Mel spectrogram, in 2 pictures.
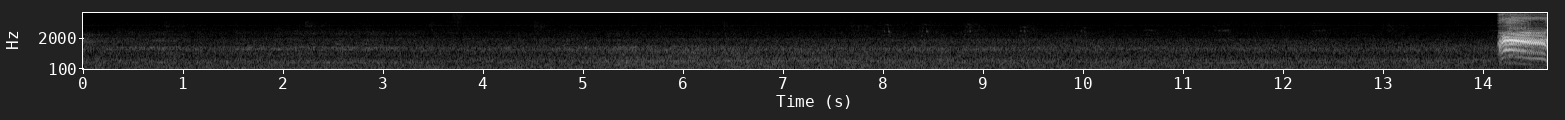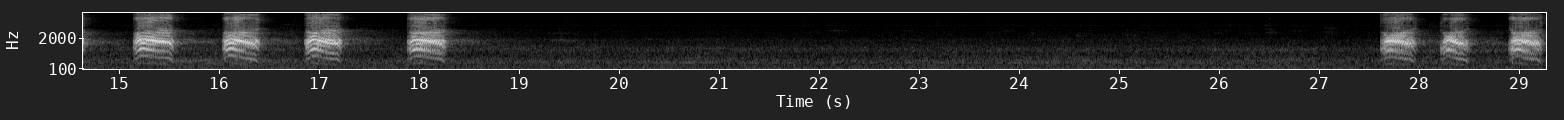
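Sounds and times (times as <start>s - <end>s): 
bird giving harsh crow-like caws: 14.2s - 18.7s, 27.6s - 29.2s.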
